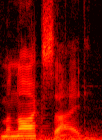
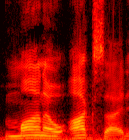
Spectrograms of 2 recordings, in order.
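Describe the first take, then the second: First: One o vowel is dropped, giving three syllables. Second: Both o vowels are kept, giving four syllables. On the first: The speaker calls it right. "if there's two vowels next to each other, generally we drop one of them" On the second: The speaker calls it wrong. "we don't say it's monoxide"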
